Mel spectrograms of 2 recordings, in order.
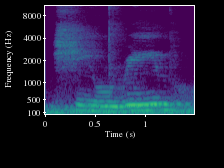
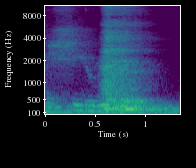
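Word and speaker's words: שיעורים: Shiurim are lessons. The difficulty of that word shiur is if you don't pronounce your Hebrew carefully, it sounds like shirim.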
